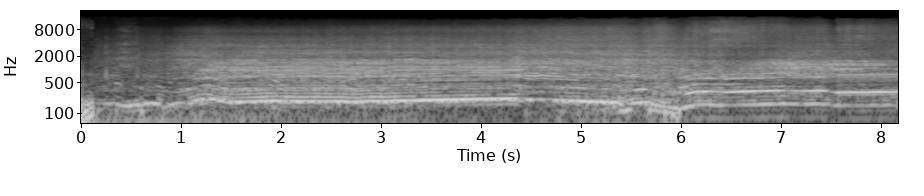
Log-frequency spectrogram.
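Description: A rally car's engine roars loudly as it drives up a winding road.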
